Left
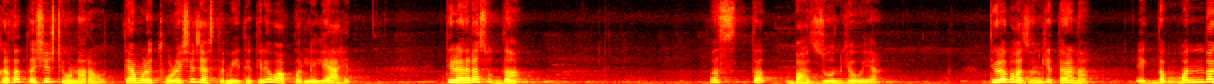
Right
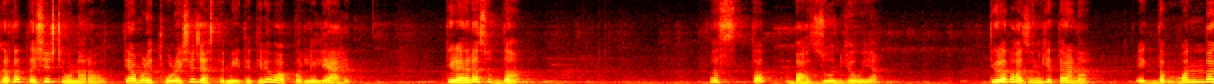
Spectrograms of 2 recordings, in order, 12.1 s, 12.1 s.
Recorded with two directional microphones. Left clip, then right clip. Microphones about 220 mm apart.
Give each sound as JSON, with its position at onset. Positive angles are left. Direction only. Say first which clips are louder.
{"t": 0.0, "sound": "a woman's voice", "louder": "left 4 dB", "side_deg": 5}
{"t": 7.1, "sound": "a woman's voice", "louder": "left 3 dB", "side_deg": 5}
{"t": 9.9, "sound": "a woman's voice", "louder": "left 3 dB", "side_deg": 5}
